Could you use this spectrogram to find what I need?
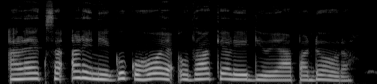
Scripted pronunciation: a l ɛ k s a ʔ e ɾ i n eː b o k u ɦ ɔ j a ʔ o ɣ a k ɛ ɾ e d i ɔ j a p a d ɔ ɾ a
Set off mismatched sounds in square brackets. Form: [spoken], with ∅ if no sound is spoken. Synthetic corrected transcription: a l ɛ k s a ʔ [a] ɾ [e] n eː [ɡ] o k [o] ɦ ɔ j a ʔ o [ð] a k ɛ ɾ e d i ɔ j a p a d ɔ ɾ a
